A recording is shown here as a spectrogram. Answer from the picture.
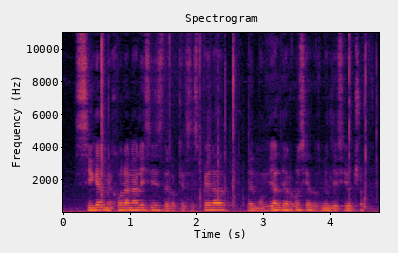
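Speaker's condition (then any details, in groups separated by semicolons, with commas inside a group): No condition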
